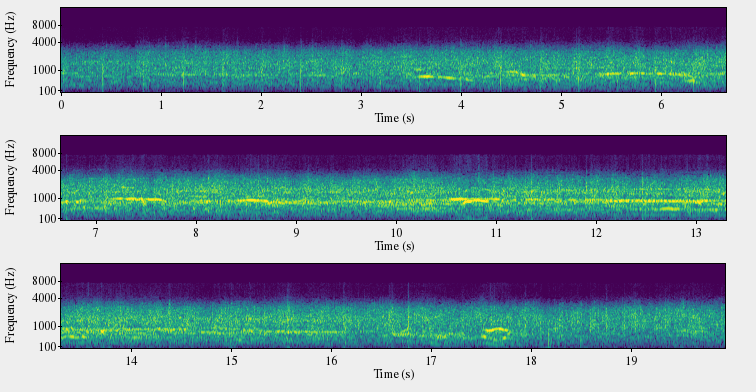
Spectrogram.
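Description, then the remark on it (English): The men of an audience give the women a sustained standing ovation, steady loud clapping filling the whole stretch with scattered voices and a few cheers mixed into the applause. “I think you men ought to stand and clap your hands for the contribution that our women make to the kingdom of God.”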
